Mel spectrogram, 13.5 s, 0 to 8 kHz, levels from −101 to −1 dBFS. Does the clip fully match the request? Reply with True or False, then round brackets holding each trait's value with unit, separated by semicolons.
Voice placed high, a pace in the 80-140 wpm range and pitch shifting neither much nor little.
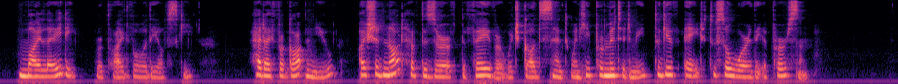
True (195 Hz; 135 wpm; 3.7 semitones)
